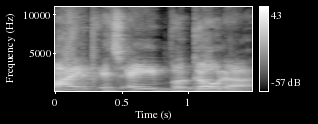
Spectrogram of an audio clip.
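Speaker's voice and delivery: slow, drawn-out put-on New York guy accent. Joking about his father's voicemail, playing a random caller: imitating a new york accent. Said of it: "some random guy with a New York accent".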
